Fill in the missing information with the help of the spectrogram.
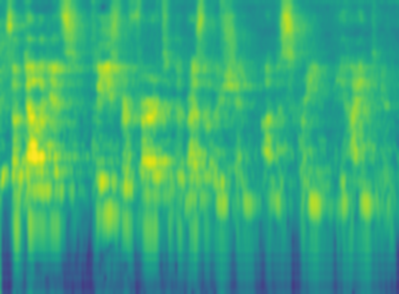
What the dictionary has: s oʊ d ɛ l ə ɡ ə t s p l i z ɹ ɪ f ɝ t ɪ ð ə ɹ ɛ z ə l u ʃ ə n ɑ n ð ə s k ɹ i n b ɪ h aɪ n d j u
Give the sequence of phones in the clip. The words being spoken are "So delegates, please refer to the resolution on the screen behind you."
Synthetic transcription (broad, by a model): s oʊ d ɛ l ə ɡ ə t s p l i z ɹ ɪ f ɝ t ɪ ð ə ɹ ɛ z ə l u ʃ ə n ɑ n ð ə s k ɹ i n b ɪ h aɪ n d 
